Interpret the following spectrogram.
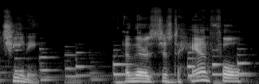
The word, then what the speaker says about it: Cheney: It's actually pronounced Cheni.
